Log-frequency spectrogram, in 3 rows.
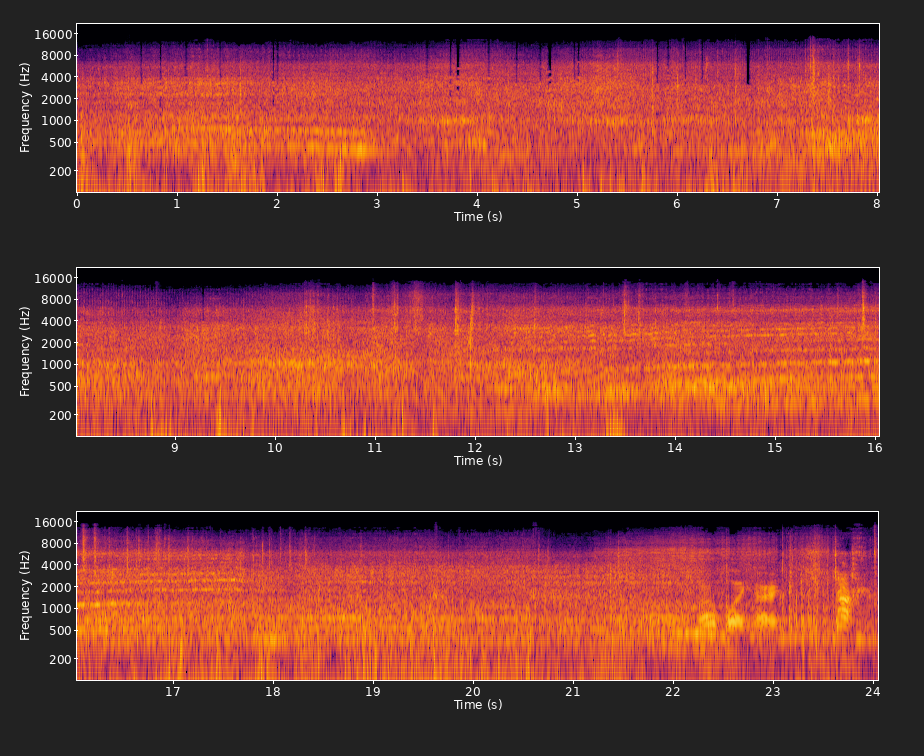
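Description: Super73 R electric bike's hub motor whining as it rides, its pitch rising and falling with speed, over a steady low rumble of wind on the microphone.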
